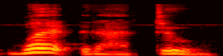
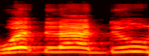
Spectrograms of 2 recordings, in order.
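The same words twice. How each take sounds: First: It sounds like dismayed regret over an action. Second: It sounds like a puzzled, genuine question.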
